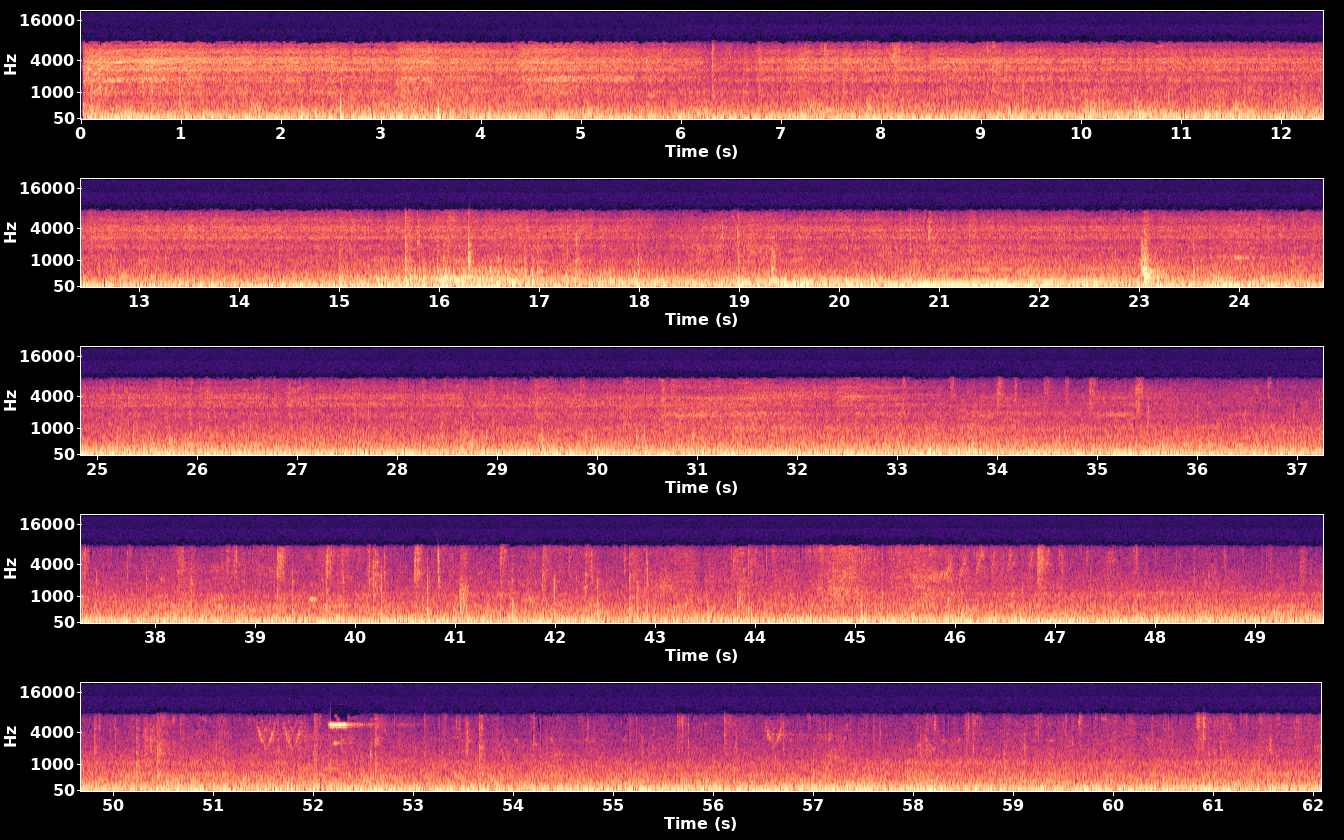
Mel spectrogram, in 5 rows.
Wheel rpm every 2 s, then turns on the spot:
0, 0, 0, 0, 0, 0, 0, 0, 0, 0, 0, 0, 0, 0, 0, 0, 0, 0, 0, 0, 0, 0, 0, 0, 0, 0, 0, 0, 0, 0, 0.
none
